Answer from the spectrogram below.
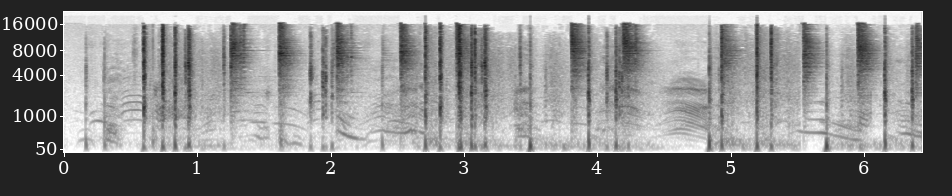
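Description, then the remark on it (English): A battle sound effect of dense, irregular gunfire and cannon fire: many sharp, loud cracks and shots in quick succession, with shouting voices and occasional heavier cannon blasts mixed in, depicting skirmishes with guns and sabers between American soldiers and a retreating Mexican army. “A few American units give chase to the Mexicans, where small skirmishes with guns and sabers break out.”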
